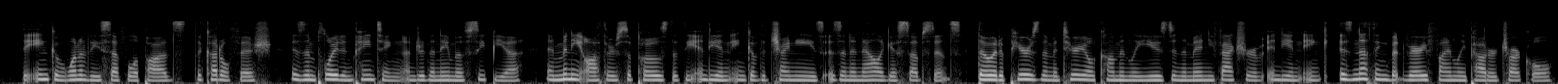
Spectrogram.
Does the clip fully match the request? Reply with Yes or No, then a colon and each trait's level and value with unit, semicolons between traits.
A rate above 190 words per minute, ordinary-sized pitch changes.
No: fast, 205 wpm; narrow, 1.9 semitones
